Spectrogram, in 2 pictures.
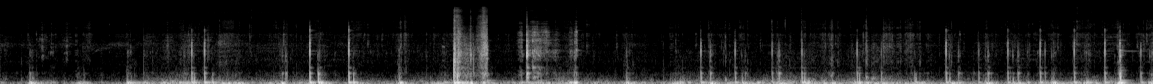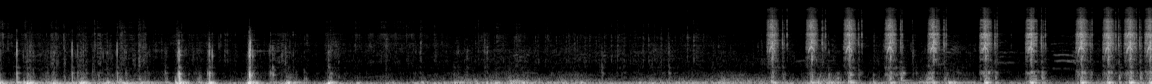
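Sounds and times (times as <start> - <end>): knocks clicks and rubbing: 19.2 - 23.0.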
